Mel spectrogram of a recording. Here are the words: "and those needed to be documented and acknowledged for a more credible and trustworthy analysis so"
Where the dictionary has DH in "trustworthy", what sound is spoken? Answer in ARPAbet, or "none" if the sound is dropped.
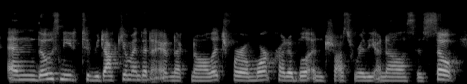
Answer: DH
